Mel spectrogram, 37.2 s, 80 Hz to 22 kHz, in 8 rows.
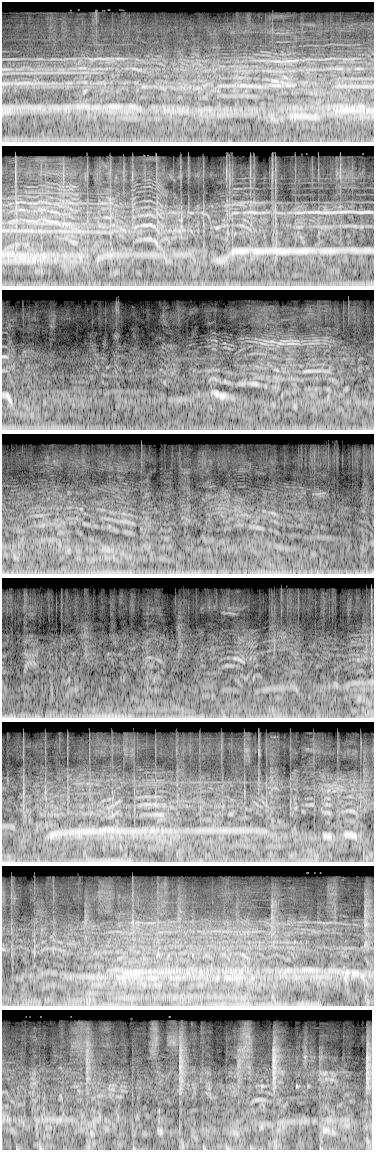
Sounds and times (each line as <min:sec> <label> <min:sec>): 0:00.0 yelling spectators 0:37.1
0:08.7 music and sounds from passing floats 0:37.1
